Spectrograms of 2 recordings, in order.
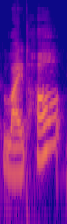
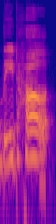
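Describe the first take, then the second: First: "Leadhall" with a long i, like "light"; first syllable of "Leadhall" rhymes with "tide"; Leadhall as LIDE-hall. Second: "Leadhall" with a long ee, like "lead the way"; first syllable of "Leadhall" rhymes with "need"; Leadhall as LEED-hall. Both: Shown as a demonstration. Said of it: "is it Leadhall or Leadhall?".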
